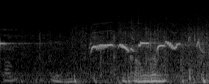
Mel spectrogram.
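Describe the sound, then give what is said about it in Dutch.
A mistle thrush sings a brief phrase of clear, fluted whistles that rise and dip, fairly faint, with low talk underneath. “Nu moeten we het over de grote lijster gaan hebben, want hij meldt zich.”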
